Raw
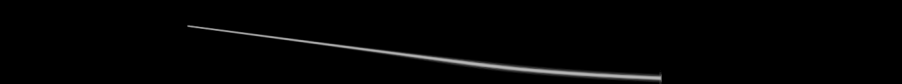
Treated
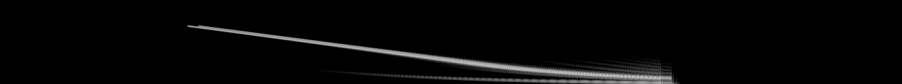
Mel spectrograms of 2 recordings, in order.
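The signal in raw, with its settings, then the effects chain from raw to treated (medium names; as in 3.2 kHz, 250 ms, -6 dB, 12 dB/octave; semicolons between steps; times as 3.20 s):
log sweep 6.1 kHz -> 290 Hz 4.73 s -18.5 dBFS
octave divider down 2 oct, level -5 dB; delay 106 ms -6 dB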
